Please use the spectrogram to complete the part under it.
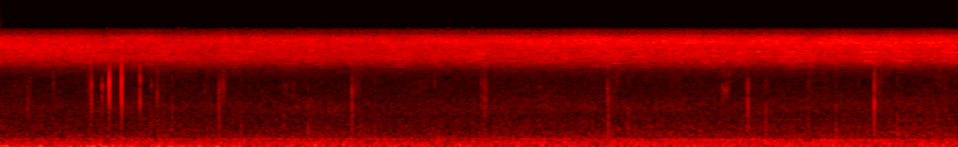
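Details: Dense, sizzling cicada drone held at a constant high pitch, with scattered faint clicks and a low background hum.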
